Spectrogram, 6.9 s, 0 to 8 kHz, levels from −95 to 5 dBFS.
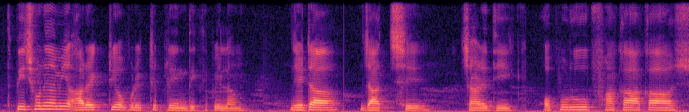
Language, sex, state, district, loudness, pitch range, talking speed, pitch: Bengali, female, West Bengal, North 24 Parganas, -18 LUFS, 150-175 Hz, 120 wpm, 160 Hz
